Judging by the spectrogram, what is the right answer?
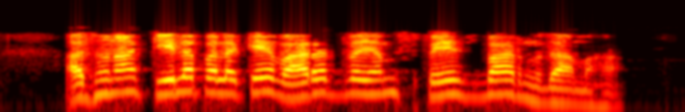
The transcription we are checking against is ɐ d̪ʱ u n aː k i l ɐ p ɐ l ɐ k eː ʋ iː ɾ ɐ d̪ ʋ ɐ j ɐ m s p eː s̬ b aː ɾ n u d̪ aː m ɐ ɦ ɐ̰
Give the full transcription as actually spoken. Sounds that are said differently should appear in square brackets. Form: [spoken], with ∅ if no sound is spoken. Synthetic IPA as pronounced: ɐ d̪ʱ u n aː k [iː] l ɐ p ɐ l ɐ k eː ʋ [aː] ɾ ɐ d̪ ʋ ɐ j ɐ m s p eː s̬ b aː ɾ n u d̪ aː m ɐ ɦ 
